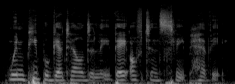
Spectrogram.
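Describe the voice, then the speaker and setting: A woman reading the part of a guarded, composed middle-aged servant woman, speaking calmly and demurely in a storybook. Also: medium pitch, fairly quick, background noise, close to an everyday voice.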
